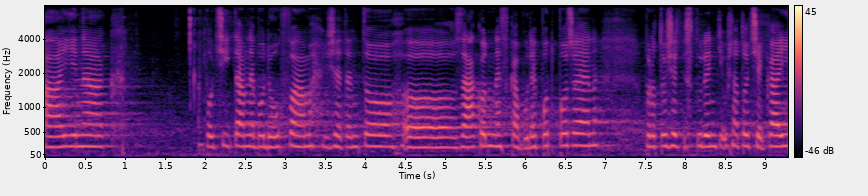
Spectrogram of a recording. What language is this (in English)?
Czech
